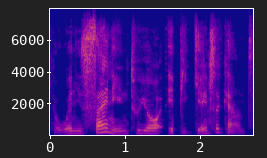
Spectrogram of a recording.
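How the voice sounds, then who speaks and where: A French-accented, middle-aged gaming channel host talks casually to camera, chatty and self-mocking, laughing often and letting out whoops. His voice is a little high, very animated, warm, and moderately paced. The recording is dry, from a dull, cheap mic.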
